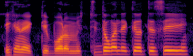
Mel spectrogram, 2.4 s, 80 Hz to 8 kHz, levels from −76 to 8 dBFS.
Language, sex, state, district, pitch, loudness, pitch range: Bengali, male, West Bengal, Alipurduar, 180 Hz, -16 LUFS, 120-185 Hz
